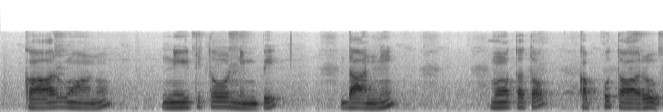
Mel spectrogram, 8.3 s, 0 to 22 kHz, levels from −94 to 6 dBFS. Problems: none marked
